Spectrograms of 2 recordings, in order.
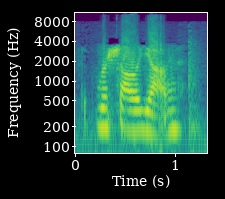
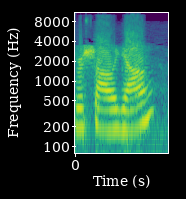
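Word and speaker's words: Rachelle Yeung: My name is Rochelle Young. For the record, that is spelled R-A-C-H-E-L-L-E. Last name Young, Y-E-U-N-G.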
